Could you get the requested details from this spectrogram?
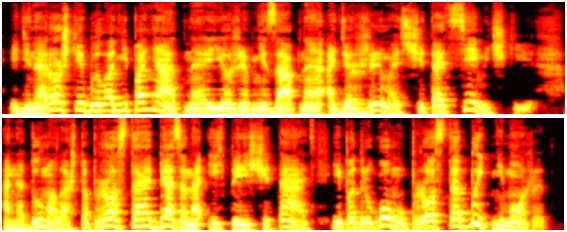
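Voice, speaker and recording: Fan-story narrator, expressive, animated pitch, mid-range voice. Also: normal speed, hardly any pauses. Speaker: story reader.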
